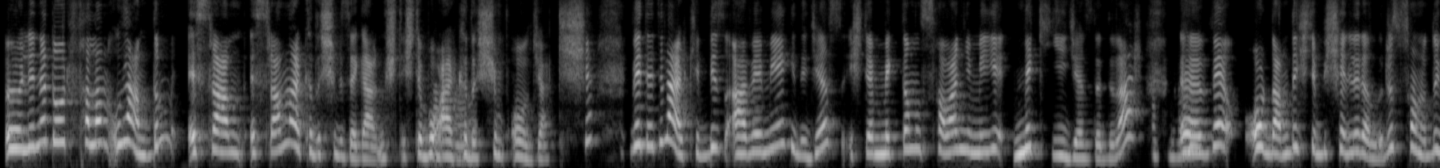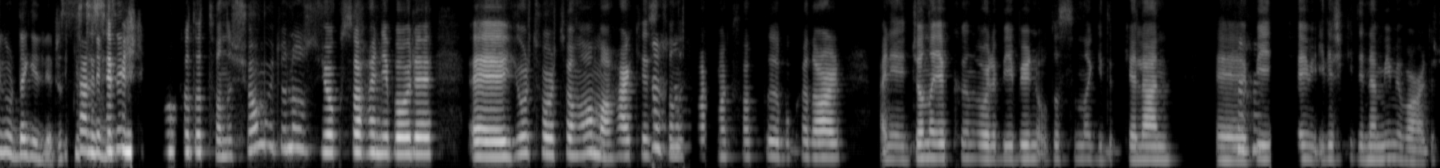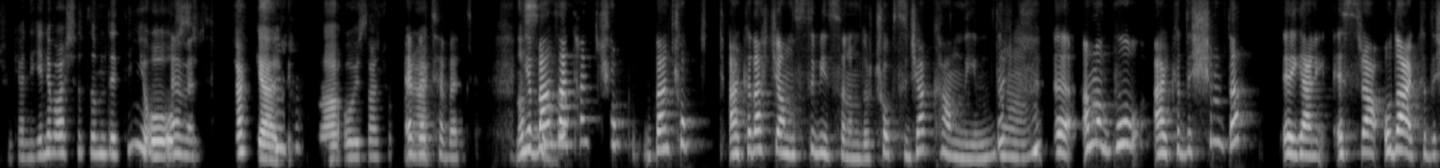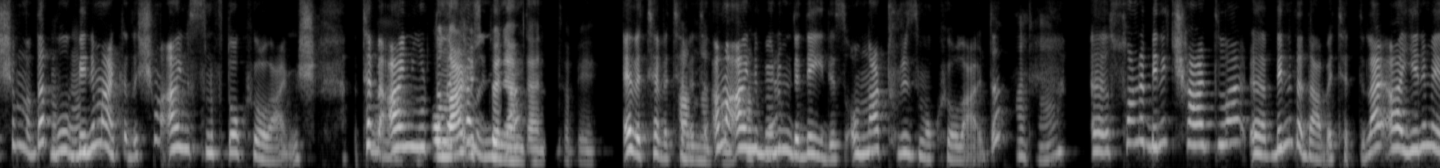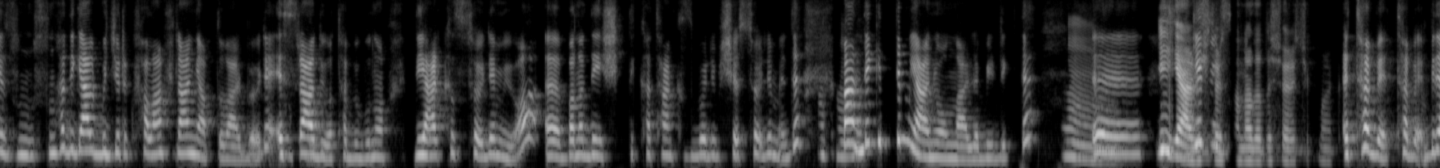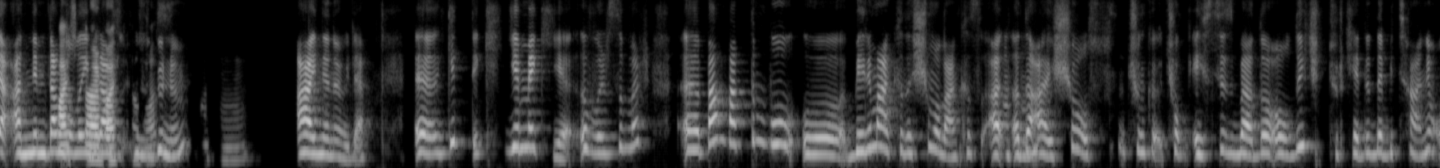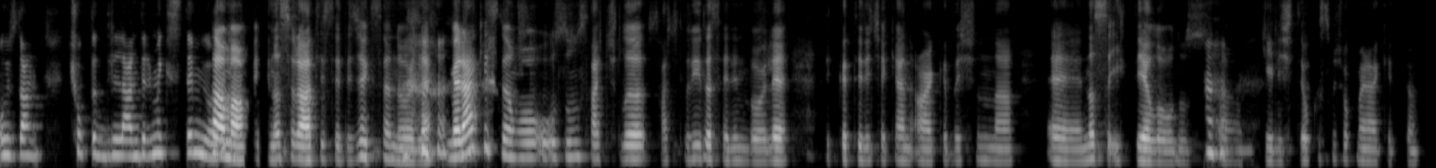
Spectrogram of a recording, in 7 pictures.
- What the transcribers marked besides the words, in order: tapping; other background noise; chuckle
- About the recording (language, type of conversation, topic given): Turkish, podcast, Bir arkadaşlık seni nasıl bambaşka birine dönüştürdü, anlatır mısın?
